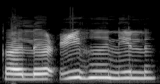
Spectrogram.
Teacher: عین جو ہے حروف حلقی ہے، اس لیے حلق سے اس کی ہم نے ادائیگی کرنی ہے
